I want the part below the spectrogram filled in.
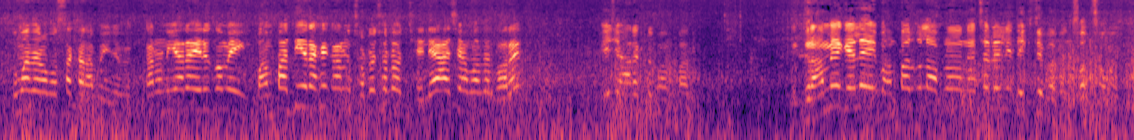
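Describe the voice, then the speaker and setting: Amid noticeable background noise, a man talks at an extremely high pitch with ordinary pitch variation. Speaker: travel vlogger. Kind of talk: casual vlog talk to camera while riding. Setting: outdoors, on a moving vehicle.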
